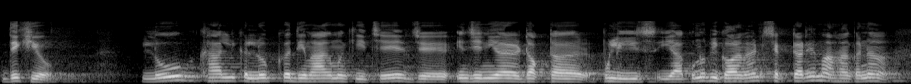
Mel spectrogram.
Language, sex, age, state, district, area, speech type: Maithili, male, 18-30, Bihar, Darbhanga, rural, spontaneous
